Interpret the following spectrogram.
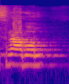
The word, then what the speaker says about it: শ্রাবণ: হবে শ্রাবণ, শ্রা, স, তালব্যস আছে কিন্তু তালব্যস থাকলেও উচ্চারণ কিন্তু তালব্যসর মতো হয় না, নর্মাল স হয় না, শ্রা, কারণ র বা রফলা বা ঋকার, আমি তোমাদের আগেই বলেছি এই যে রফলার কারণে এটা শ্রা উচ্চারণ হয়েছে, এবং যেটা ভিন্ন উচ্চারণ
